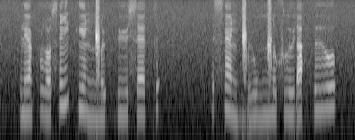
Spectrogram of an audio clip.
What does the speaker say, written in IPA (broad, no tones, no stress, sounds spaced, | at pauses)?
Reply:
ɾʲ ã k ðˤ y s ĩ kʲ ɛ̃ ŋ͡ǁ ʉ h y s ɛ k | s ɛ̃ ɡ͡ǁ ʉ w ŋ͡ǁ y xʷ l y ɾ a h ɨ ʊ̯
